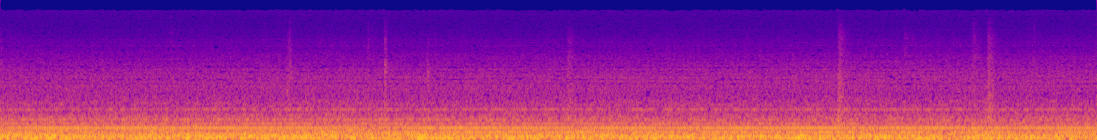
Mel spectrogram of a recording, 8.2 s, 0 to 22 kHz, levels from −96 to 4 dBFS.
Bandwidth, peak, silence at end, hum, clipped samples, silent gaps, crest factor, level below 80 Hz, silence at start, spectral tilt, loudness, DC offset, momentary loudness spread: 6 kHz; -2 dBFS; 0 s; none; under 0.1%; none; 14 dB; -20 dBFS; 0 s; -10.5 dB/octave; -17 LUFS; under 0.1%; 2 LU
